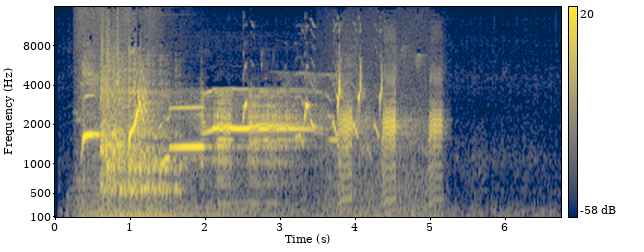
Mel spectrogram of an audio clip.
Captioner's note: bird calls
